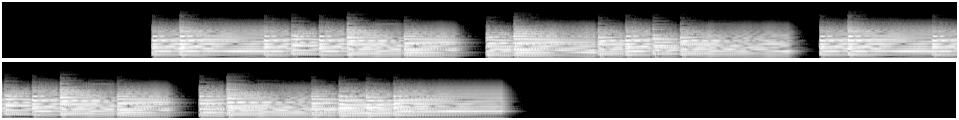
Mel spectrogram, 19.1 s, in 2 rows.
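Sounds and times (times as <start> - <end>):
bass practice aid: 2.1 - 14.6.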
